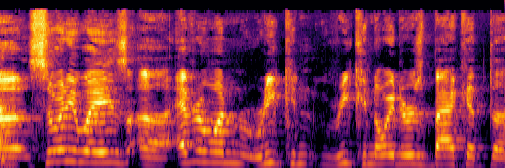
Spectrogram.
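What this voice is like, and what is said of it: Usual voice. Nothing is said of it.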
